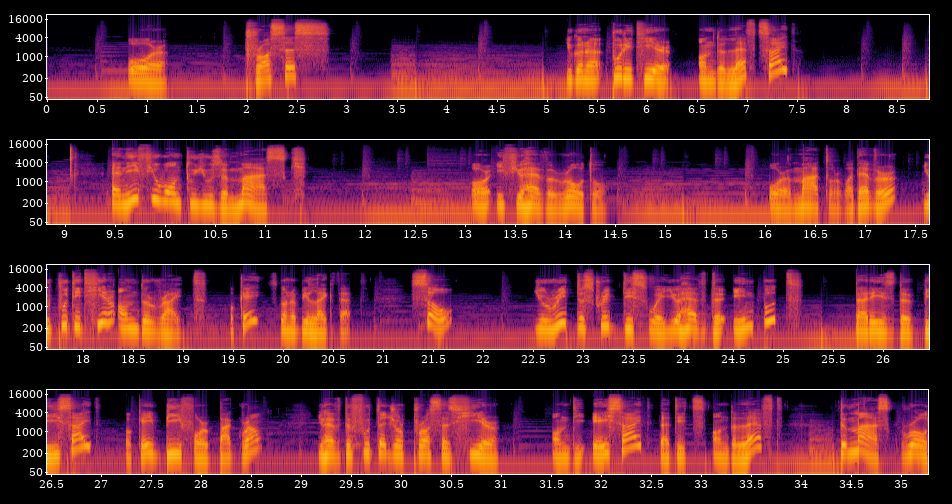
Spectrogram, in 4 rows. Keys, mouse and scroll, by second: 10.7 click, 25.3 click, 30.7 click.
